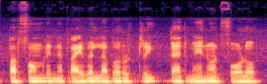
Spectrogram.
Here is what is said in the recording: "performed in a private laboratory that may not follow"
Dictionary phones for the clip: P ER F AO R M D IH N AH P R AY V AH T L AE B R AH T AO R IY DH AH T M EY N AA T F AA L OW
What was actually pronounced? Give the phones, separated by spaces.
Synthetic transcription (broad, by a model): P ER F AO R M D IH N AH P R AY V AH T L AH B R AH T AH R IY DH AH T M EY N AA T F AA L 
